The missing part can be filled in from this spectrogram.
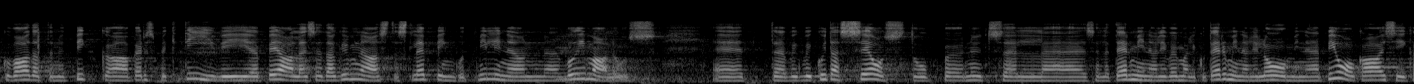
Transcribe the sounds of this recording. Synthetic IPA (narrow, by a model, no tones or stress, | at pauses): kujvɑːd̪ɑt̪ːˑɑnyːd̪̥̚pikːɑpe̞rspe̞kt̪iːvipe̞ɑle̞se̞d̪ɑkymne̞ɑːst̪ɑst̪le̞pːiŋɡ̥ut̪ːmilːine̞o̞nvɤjmɑlṵs | e̞t̪ːvɤjvɤjkujd̪̥ɑsːe̞o̞st̪ub̥nyːd̪̥se̞lese̞lːe̞t̪e̞rminɑlʲivɤjmɑlikːut̪e̞rminɑːlʲilo̞ːmine̞pio̞kɑːsʲik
